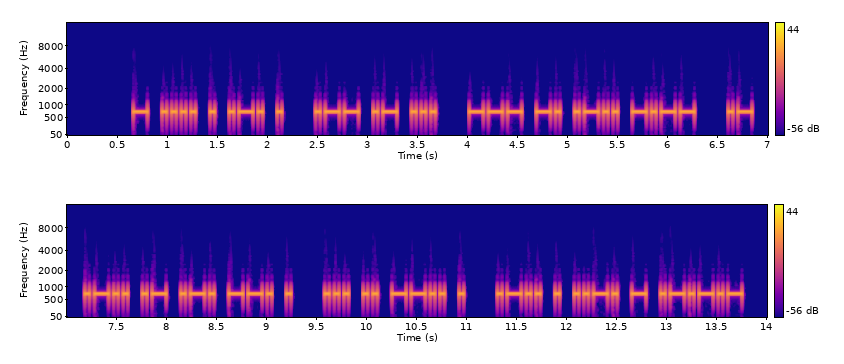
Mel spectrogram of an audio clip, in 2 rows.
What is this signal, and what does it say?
Morse code, heard as a keyed tone, about 25 wpm, 700 Hz. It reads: THERE WAS ONLY A LARGE SIZE LEFT.
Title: Sentences from Top 1000 Words - Review Part 2 - 25wpm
